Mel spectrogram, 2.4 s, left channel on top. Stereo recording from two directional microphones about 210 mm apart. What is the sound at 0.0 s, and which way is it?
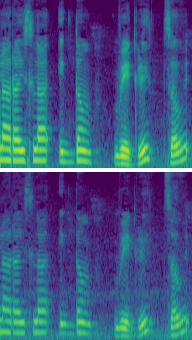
A woman's voice, 40° left (ahead or behind).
